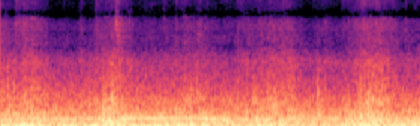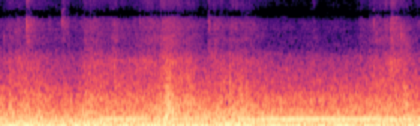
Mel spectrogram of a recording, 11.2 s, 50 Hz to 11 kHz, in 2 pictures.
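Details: SN61 DDE E210, driving on a dead run: steady turbo whine over heavy rushing cooling fan thrash and wind noise.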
